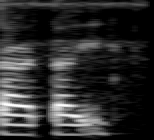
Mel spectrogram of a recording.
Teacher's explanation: Ang patinig na A ay sinusundan ng malapatinig na Y. Ito ay matatawag nating diptongo kung ang patinig ay sinusundan ng malapatinig na Y o W.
